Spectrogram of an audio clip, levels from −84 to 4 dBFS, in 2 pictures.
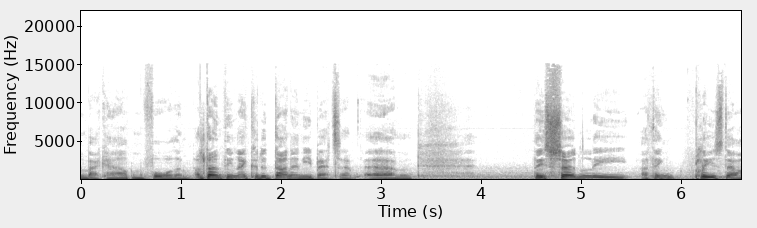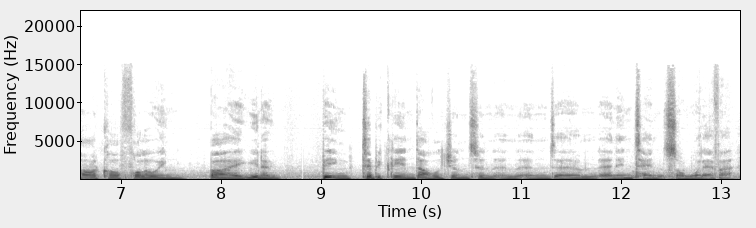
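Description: Bluetooth stall at 8.80 to 8.82 s: a 20 ms gap of silence, likely from delayed wireless packets letting the headphones' buffer run dry before playback resumed.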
